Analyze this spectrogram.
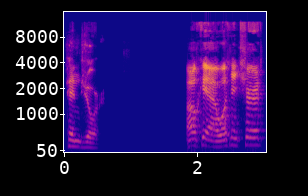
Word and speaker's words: penjor: So, pent jaw or and actually there's there's really not a T in there.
